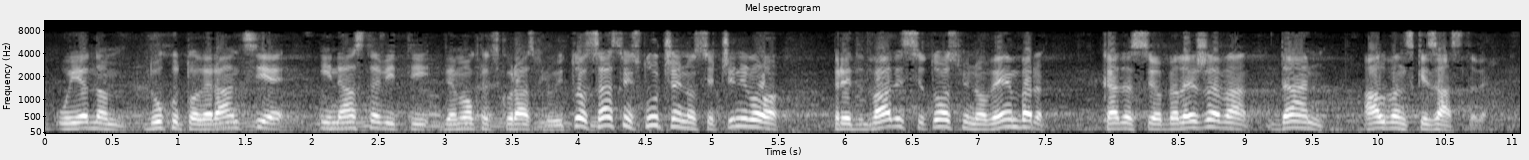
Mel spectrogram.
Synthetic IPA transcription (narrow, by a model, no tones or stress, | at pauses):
ujed̪no̞md̪uxut̪o̞le̞ɾant̪sije̞ | inast̪aʋit̪id̪e̞mo̞kɾat̪skuɾaːspɾaʋuit̪o̞ːsasʋimslˠut͡ʂajno̞se̞t͡ʂinilo | pɾe̞d̪d̪ʋaːd̪e̞se̞t̪o̞ːsmino̞ʋeːmbaɾ | kad̪ase̞o̞be̞le̞ʒaːʋad̪aːn | alˠbaːnske̞zaːst̪a̰ʋe̞̰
